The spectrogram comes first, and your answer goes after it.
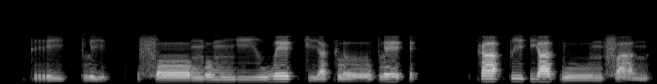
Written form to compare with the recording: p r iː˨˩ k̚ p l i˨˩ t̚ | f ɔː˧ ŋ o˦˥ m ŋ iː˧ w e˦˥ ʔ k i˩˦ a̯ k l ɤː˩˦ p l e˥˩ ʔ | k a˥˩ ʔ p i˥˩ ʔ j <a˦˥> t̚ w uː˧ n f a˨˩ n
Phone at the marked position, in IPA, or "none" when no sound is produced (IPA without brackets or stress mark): a˦˥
